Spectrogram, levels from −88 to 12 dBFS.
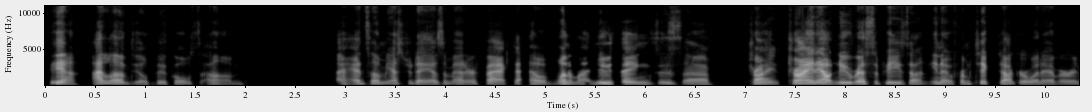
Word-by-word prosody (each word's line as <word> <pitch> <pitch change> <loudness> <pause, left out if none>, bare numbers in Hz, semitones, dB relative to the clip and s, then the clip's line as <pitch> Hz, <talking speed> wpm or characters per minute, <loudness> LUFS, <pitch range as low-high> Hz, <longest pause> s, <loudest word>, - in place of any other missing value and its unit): Yeah, 180 -4 +4 0.2
I - - +5
love 195 -3 -1
dill 165 -2 -15
pickles. 180 +1 -15
Um, 150 -1 -16 1.0
I 155 - -7
had 170 +5 -6
some 215 -2 -4
yesterday, 200 -6 -7
as 175 +4 -7
a - - -15
matter 180 -2 -9
of - - -14
fact, 170 -3 0 0.2
uh, 165 -1 -6
one 185 0 +2
of 175 - -8
my 170 0 -9
new 180 +1 +1
things 180 -2 -2
is, 180 +3 -12
uh, 160 0 -9 0.4
trying 180 -2 0
trying 205 -1 +9
out 185 0 +8
new 185 -1 +1
recipes 180 -2 -1
on, 150 -1 -6
you 180 - -9
know 170 -2 -6
from 165 +2 -11
TikTok 190 +2 -3
or - - -8
whatever, 170 0 -9
175 Hz, 205 wpm, -23 LUFS, 165-185 Hz, 1.0 s, trying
